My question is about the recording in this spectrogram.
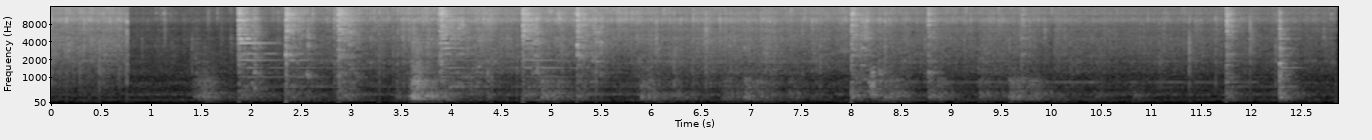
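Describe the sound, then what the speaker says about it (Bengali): Chopped onions frying in a pan for a Bengali note shak bhaja, crackling sizzle under repeated close scraping and stirring strokes of a spatula, steady and unaccompanied by speech. "পেঁয়াজ লালচে করে ভেজে নেব।"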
